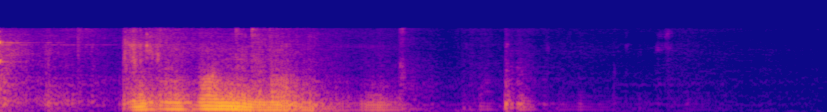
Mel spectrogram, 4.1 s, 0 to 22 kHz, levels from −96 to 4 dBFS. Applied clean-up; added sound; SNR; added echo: neural mask model RNNoise.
